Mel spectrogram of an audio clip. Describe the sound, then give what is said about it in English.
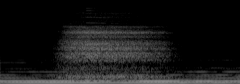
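A slow, deep breath during a children's bedtime meditation: one long, soft, airy rush of about a second, over steady low sustained tones. “First, we'll close our eyes and take a deep breath.”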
